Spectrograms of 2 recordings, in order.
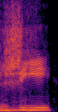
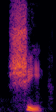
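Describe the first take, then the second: First: The name begins without an 'sh' sound. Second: The name begins with an 'sh' sound. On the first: The speaker calls it wrong. "stop saying President Xi or G or whatever" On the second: The speaker calls it right. "It's she, like S H E, she"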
